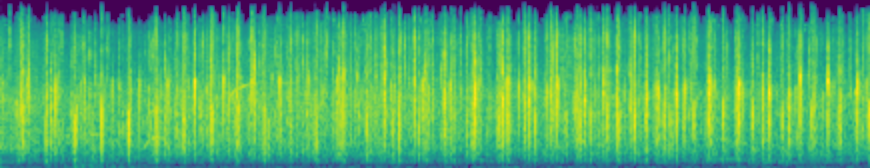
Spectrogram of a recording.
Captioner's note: applause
